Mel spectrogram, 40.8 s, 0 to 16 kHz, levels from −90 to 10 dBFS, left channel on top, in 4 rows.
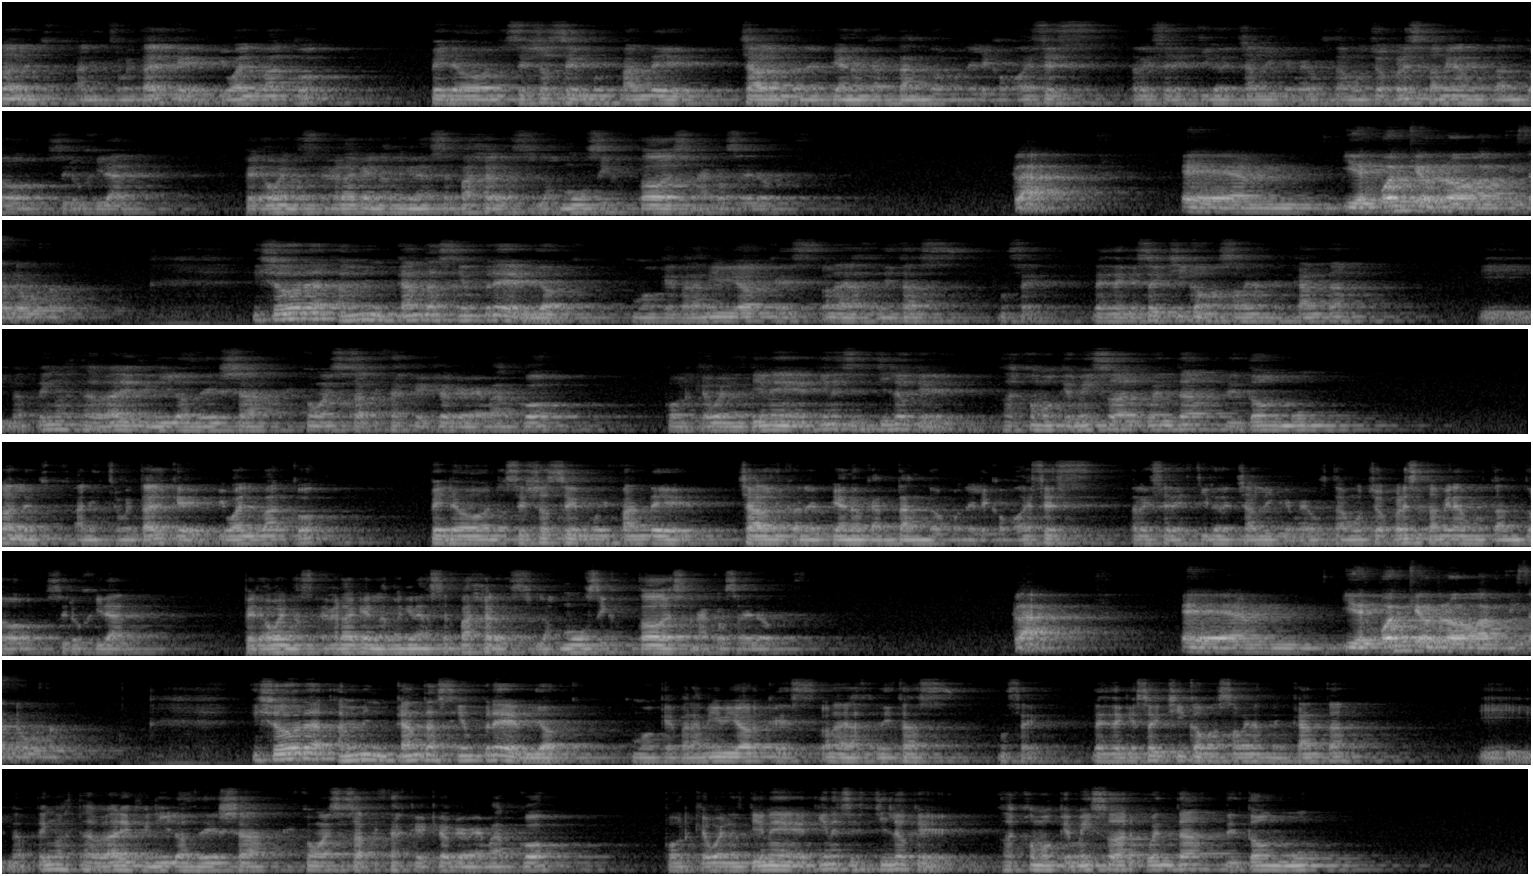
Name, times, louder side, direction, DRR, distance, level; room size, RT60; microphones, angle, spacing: voice 1, 0.0-2.1 2.9-4.6 4.9-7.2 7.5-11.1 11.8-15.4 21.5-24.1 24.6-26.7 27.0-27.3 27.7-29.4 30.2-34.3 35.0-36.9 37.3-39.3, right 3 dB, 65° right, 5 dB, 0.6 m, -34 dB
voice 2, 18.1-20.7, right 1 dB, 15° right, 1 dB, 1.2 m, -28 dB
11.5 x 6.0 x 3.8 m, 1.2 s
head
